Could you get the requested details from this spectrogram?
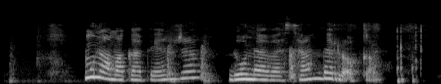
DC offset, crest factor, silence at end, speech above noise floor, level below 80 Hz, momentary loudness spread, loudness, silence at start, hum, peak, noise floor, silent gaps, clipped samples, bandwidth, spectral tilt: under 0.1%; 16 dB; 0.25 s; 27 dB; -68 dBFS; 14 LU; -24 LUFS; 0.1 s; none; -8 dBFS; -49 dBFS; none; under 0.1%; 7.6 kHz; -6 dB/octave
